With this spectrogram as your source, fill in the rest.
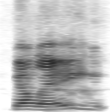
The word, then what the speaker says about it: ballet: word that they have ballet there's a t on the end they don't pronounce that yeah yeah silent obviously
